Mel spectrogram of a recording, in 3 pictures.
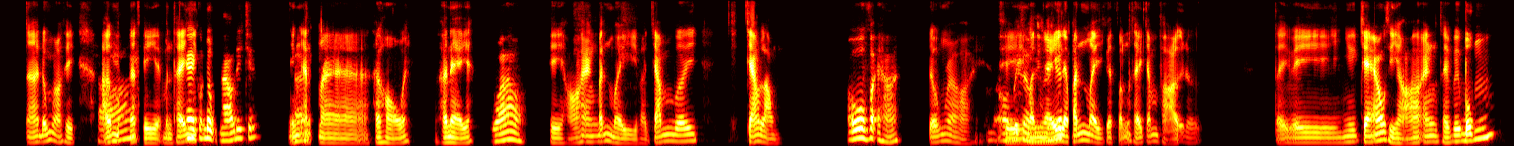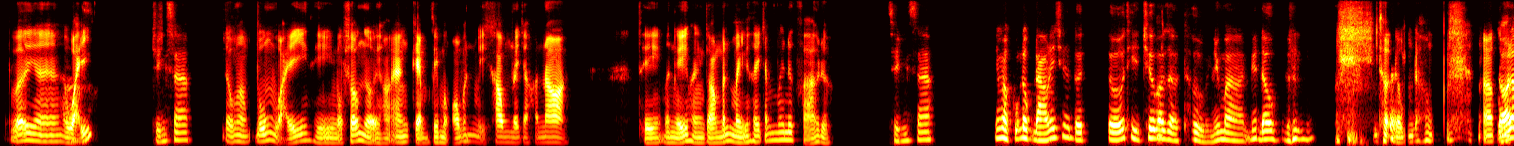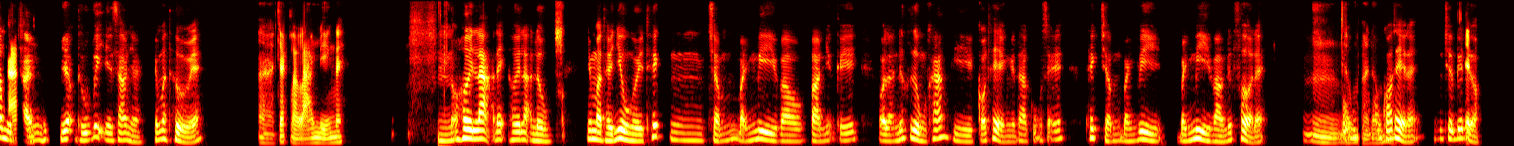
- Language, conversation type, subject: Vietnamese, unstructured, Bạn thích ăn sáng với bánh mì hay phở hơn?
- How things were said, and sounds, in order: other background noise; tapping; chuckle; laughing while speaking: "Th đúng, đúng"; chuckle; unintelligible speech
